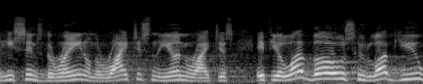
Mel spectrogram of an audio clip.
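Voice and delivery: loud, driving sermon delivery; full-force preaching. Acted. Preacher quoting Jesus to a congregation, forceful. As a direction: preach the scripture with rising force.

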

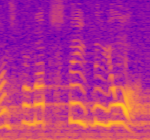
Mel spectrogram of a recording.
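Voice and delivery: high, drawn-out mock New York accent. Newcomer tells the group where he is from, mock New York accent. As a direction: answer slowly and loudly as a New Yorker. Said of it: "His accent gives him away".

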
